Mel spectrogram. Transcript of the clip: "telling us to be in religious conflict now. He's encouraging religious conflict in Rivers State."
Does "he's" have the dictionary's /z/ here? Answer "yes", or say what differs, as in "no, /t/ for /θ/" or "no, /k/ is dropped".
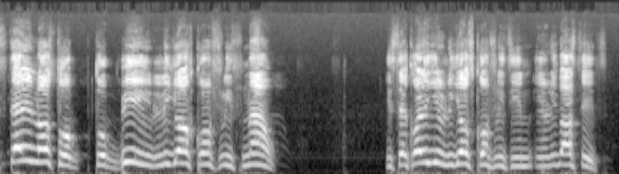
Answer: no, /s/ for /z/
